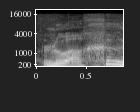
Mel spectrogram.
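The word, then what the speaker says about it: רוח: 도 동일한 단어를 같이 씁니다 이 단어는 바로 루아흐 라는 단어입니다 아직 강하게 부는 바람처럼 강하게 되시지 않고서는 발음할 수 없는 바로 루와 이게 바로 바람 성령 24시 다 라는 단어입니다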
